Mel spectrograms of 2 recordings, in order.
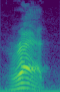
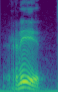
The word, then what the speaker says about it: read: Bentuk ketiganya adalah read. Perhatikan bacanya ya. Kalau bentuk pertama dibaca read, sedangkan bentuk kedua dan ketiga dibaca read. Tulisannya sama, namun bacanya yang berbeda.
